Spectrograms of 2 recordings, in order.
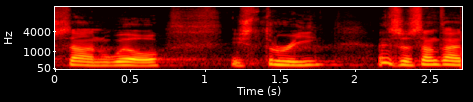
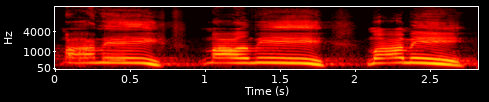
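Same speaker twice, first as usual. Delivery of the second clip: a hint of a small child calling out, higher; child calling mommy; 5 semitones higher, slower than usual. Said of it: "he starts crying out".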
